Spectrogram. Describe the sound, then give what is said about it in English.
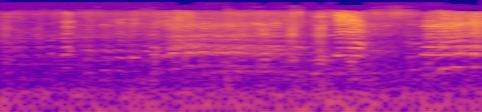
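Goats bleating, heard as a continuous, dense, noisy wash of bleats and rustling with no clear pauses. “These goats are all over. Get out of here, you goats. Let me chase the goats out of here.”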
